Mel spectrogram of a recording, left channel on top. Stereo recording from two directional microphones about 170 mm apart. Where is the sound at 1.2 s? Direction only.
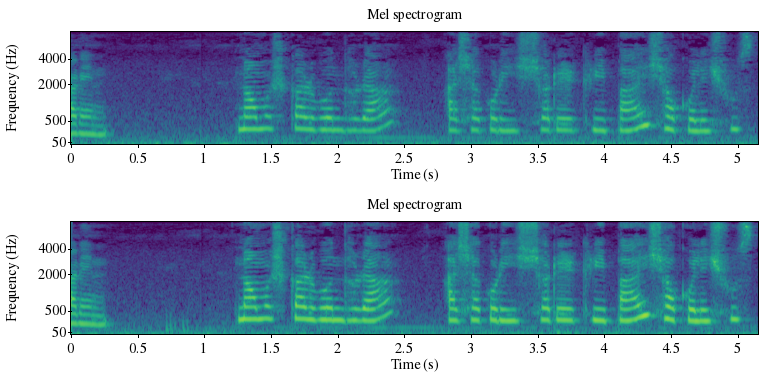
50° right (ahead or behind).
